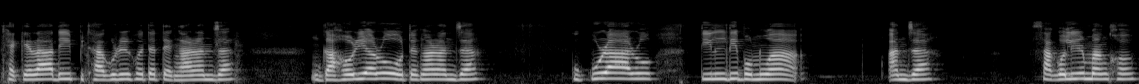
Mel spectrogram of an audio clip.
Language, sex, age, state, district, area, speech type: Assamese, female, 18-30, Assam, Dhemaji, rural, spontaneous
